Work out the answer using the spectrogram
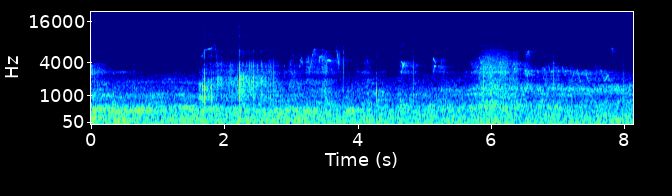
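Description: Birds chirping faintly in short, scattered calls, a few about two seconds in and more near six seconds, over a faint steady background noise.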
